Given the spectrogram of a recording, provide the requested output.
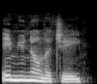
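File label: "immunology", British English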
